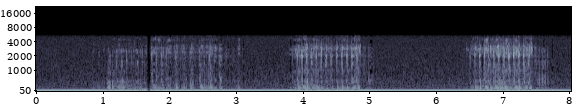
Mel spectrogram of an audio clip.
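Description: European badger giving a rapid, throbbing purr-like call three times, each lasting one to two seconds.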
